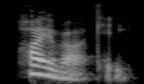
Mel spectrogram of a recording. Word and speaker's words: hierarchy: So maybe that helps you remember that it starts with a stressed syllable, hierarchy.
